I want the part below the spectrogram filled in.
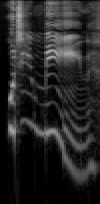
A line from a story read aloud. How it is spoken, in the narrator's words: squealed Alexis, his voice going up an octave, again, almost like a real girl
